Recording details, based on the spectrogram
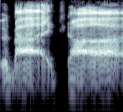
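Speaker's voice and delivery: little alien creature voice, a name drawn out. Retelling what the E.T. figure said at the ride's end: E.T. voice. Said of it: "the one E T would go".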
